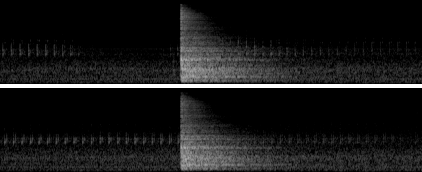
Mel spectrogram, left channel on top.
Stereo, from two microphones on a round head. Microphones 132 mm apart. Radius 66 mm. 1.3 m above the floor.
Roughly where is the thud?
Left.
